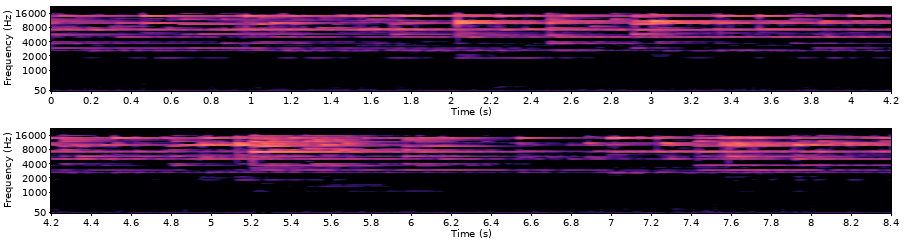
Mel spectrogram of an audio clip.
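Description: Strands of hanging metal nails are gently rocked with the fingertips so they chime against each other. The result is a quiet, continuous, overlapping tinkle of bright, high metallic pings with short rings and no low end.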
